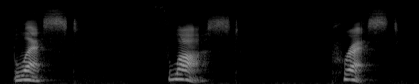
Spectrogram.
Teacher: Ed also sounds like a T in words that end with the unvoiced S sound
